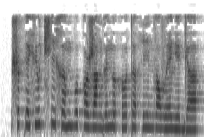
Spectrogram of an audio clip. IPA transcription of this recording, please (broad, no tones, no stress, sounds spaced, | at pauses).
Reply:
ʂ ʏ k e xʲ u t͡ɕʰ i x ə m b ʊ k ɔ ʐ ɑ ŋ ɡ ʏ n ʊ h ʊ t ə h i n z ɔ v e lʲ e ɡʲ ɐ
